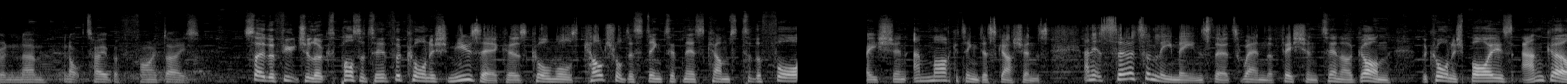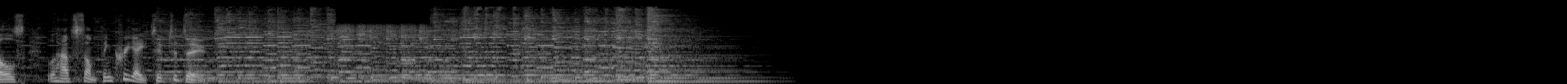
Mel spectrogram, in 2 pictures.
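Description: From 4.44 to 6.30 s, 9.62 to 13.06 s and 19.03 to 19.97 s, a Bluetooth SBC bit pool drop dulls the treble and adds gritty quantisation noise. This fits the bit pool falling from 28 to about 7, roughly 66 kbps. Unlike a steady low-bitrate encode, the sound snaps back to full brightness when each episode ends. From 7.97 to 8.67 s, an audio dropout to a faint residue cuts the sound abruptly for 0.7 s, leaving only hiss around 50 dB down. This is likely a lost signal on a still-live path. The hard edges and the hiss in the gap set it apart from a pause or fade.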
